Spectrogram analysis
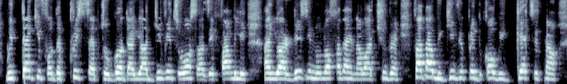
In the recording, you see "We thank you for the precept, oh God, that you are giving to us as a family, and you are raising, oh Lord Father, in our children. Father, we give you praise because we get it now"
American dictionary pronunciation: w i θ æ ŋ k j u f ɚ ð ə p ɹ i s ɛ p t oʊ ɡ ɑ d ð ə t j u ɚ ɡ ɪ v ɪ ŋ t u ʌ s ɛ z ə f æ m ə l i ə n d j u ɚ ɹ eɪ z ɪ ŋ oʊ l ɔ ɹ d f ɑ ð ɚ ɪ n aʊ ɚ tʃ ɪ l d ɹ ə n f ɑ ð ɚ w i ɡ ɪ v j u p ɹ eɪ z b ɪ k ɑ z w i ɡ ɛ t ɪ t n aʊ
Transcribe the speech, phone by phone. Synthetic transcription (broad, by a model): w i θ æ ŋ k j u f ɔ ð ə p ɹ i s ɛ p t oʊ ɡ ɑ d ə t j u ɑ ɡ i v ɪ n t u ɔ s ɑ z ə f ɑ m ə l i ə n j u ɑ ɹ eɪ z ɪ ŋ oʊ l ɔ f ɑ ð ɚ ɪ n aʊ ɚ tʃ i l d ɹ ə n f ɑ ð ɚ w i ɡ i v j u p ɹ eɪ b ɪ k ɑ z w i ɡ ɛ t ɪ t n aʊ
